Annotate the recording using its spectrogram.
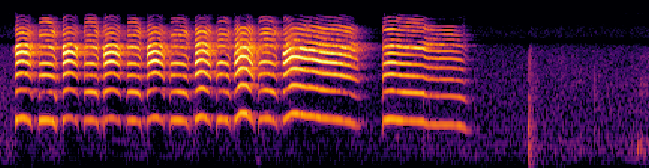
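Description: Squeaky rubber ball toy being chewed by a German Shepherd: a rapid run of short squeaks, about six a second, then two longer squeaks falling in pitch. The squeaking stops about three seconds in, and a faint click follows.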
